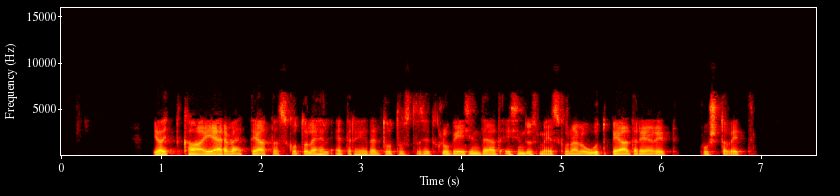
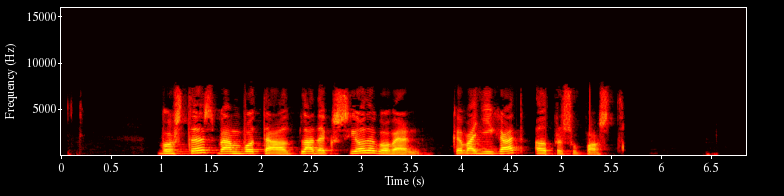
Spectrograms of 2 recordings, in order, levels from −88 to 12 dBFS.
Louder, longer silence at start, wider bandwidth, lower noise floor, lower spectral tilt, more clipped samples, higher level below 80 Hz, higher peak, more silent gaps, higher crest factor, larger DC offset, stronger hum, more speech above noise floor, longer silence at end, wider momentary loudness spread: second, -21 LUFS vs -17 LUFS; about the same, 0.9 s vs 0.95 s; about the same, 7.2 kHz vs 7.8 kHz; first, -88 dBFS vs -83 dBFS; first, -7 dB/octave vs -5 dB/octave; neither; first, -46 dBFS vs -64 dBFS; about the same, -2 dBFS vs -2 dBFS; neither; about the same, 20 dB vs 18 dB; neither; neither; about the same, 68 dB vs 66 dB; second, 0.75 s vs 1.4 s; about the same, 9 LU vs 9 LU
